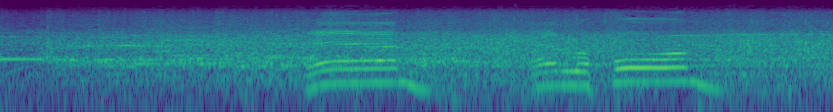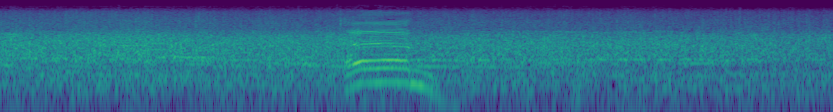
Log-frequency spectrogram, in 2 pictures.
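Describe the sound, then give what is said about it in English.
Hesitant applause from an audience during a political speech on defense spending, a soft, scattered wash of clapping running beneath a voice that speaks in short bursts. “You can hear the hesitant applause on some of those lines.”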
